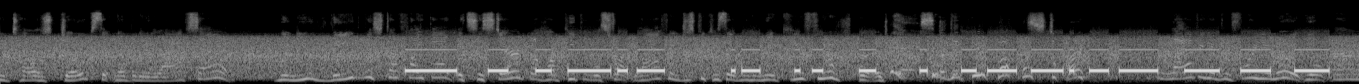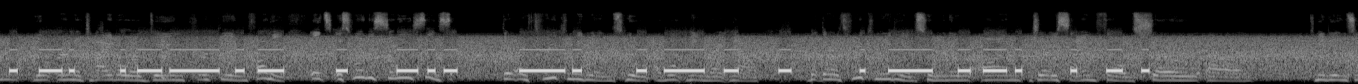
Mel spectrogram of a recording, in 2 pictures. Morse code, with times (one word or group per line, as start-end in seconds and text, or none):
none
